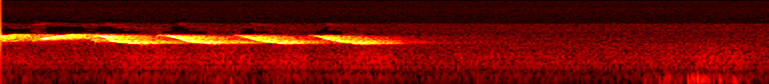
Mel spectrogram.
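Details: A captive chestnut-bellied seed finch (Sporophila angolensis) sings a quick run of four clear, sweeping whistles, each sliding down in pitch, followed by a couple of soft low thumps.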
